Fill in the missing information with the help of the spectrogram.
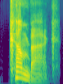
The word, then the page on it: comeback: British English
